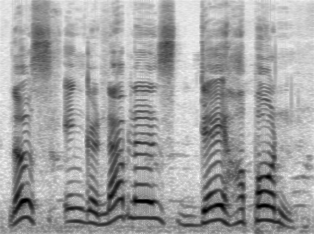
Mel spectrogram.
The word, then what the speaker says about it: Los Ingobernables de Japón: So Adam, why don't you pronounce Naito's stable name? LIDJ. The actual name, not the abbreviation. Los Ingobernables de Japón.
